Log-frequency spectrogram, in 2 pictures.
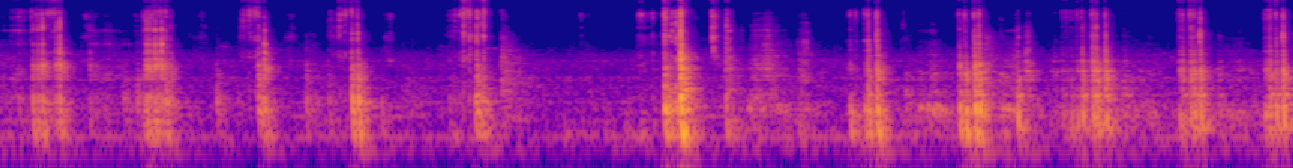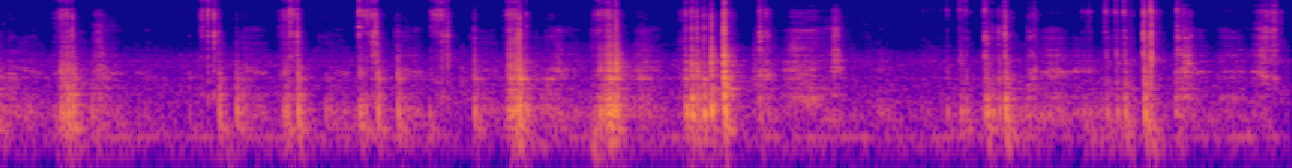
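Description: Scissors snip through knit fabric while sewing puffy sleeves and a neckband onto a knit shirt, sharp crisp cuts repeating in an uneven rhythm of short bursts, close and fairly quiet, with no talking.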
